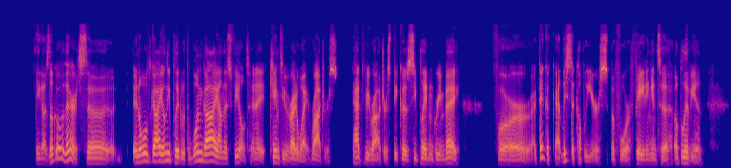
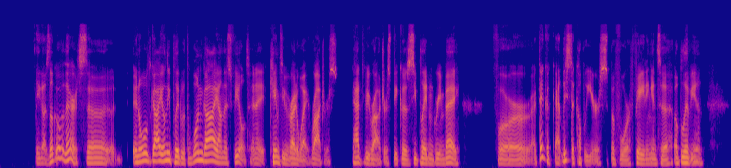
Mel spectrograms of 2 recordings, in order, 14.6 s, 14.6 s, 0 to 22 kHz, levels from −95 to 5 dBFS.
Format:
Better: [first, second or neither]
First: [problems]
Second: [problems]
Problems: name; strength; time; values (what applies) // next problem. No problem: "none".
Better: second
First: thin; somewhat; fading below 350 Hz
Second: none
